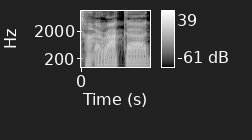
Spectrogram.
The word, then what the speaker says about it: Baraka: Yeah, Baraka, that's correct.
